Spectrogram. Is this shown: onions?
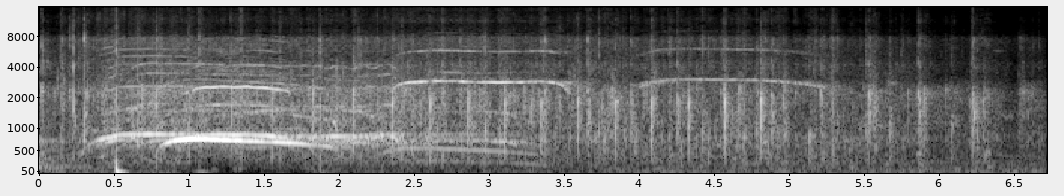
no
